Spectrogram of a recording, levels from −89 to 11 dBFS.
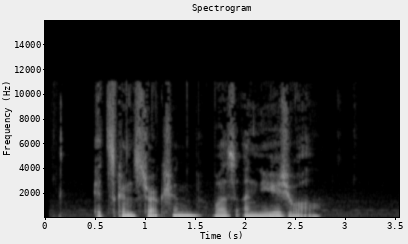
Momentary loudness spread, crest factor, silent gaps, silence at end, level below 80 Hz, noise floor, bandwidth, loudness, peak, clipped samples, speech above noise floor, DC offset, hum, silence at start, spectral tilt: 11 LU; 18 dB; none; 0.8 s; -56 dBFS; -66 dBFS; 11.5 kHz; -26 LUFS; -8 dBFS; under 0.1%; 41 dB; under 0.1%; none; 0.5 s; -6 dB/octave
